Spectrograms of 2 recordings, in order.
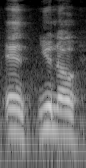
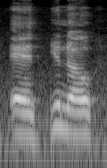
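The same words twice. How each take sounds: The two takes are said the same way.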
